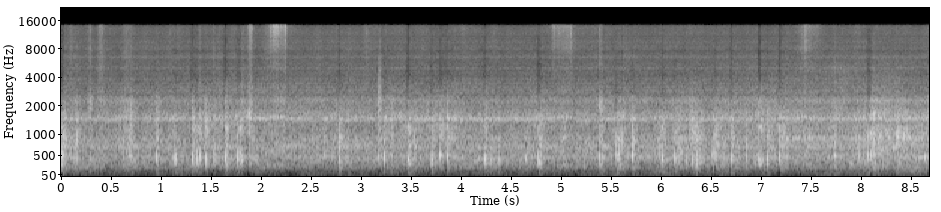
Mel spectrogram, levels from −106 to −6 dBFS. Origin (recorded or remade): remade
